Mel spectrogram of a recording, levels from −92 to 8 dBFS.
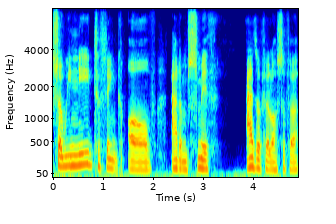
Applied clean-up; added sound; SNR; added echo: neural mask model Resemble Enhance denoiser.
